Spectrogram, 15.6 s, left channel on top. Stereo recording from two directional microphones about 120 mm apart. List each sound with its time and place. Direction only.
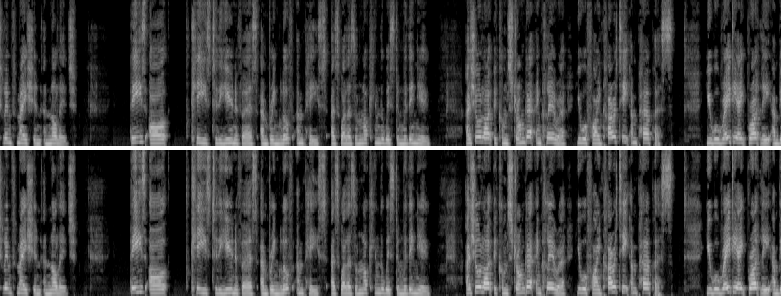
0.0 s speech: 40° right (ahead or behind)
